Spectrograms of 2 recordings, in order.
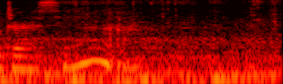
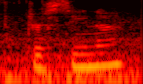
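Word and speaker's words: Dracaena: it is a jade jewel dressiana dracina that's how you say it and then i think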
